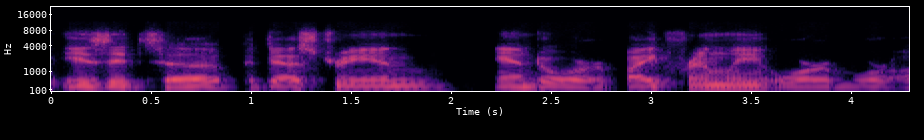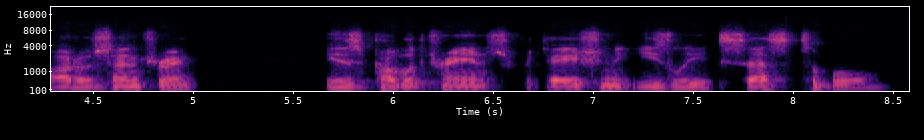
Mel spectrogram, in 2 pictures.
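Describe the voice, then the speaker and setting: A man presenting slides in an online meeting, semi-scripted, with hesitant, frequent pauses. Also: on the low side, low-quality recording. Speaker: co-host, presenter.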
